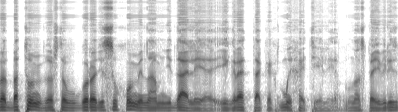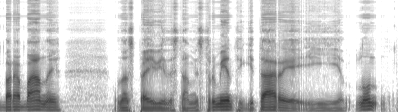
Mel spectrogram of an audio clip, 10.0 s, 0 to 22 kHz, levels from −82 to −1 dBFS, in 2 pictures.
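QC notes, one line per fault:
Throughout: imaging from sample-and-hold upsampling. Each sample was just repeated with no smoothing, so a mirrored copy of the speech spectrum sits in the 6 to 12 kHz band, about 17 dB down, heard as a metallic fizz riding the voice. This fits audio originally at 12 kHz.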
